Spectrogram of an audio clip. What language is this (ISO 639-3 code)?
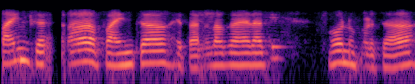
nep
